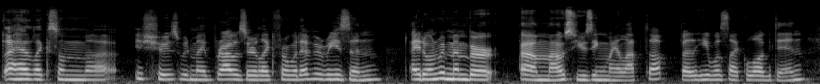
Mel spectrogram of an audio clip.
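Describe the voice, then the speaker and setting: A woman's voice: on the high side, little pitch movement, moderate pace, few pauses, clear, resonant tone. A woman with a foreign accent co-hosting a podcast, telling a story casually with a lilting, soothing voice. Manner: storytelling, quotes herself, lilting. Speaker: podcast co-host. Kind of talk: casual chat.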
